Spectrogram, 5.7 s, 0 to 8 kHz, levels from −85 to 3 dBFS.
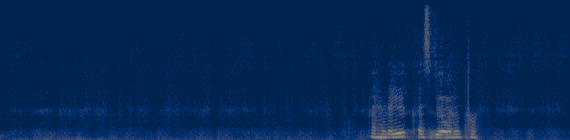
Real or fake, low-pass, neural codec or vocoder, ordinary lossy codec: fake; none; codec, 16 kHz, 0.5 kbps, FreqCodec, smaller model; none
